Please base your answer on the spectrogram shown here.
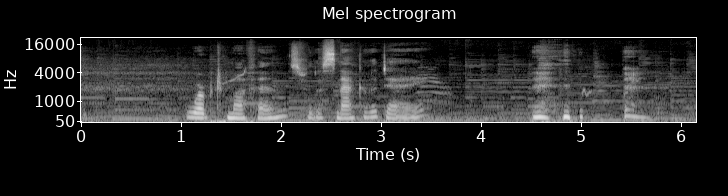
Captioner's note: giggle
